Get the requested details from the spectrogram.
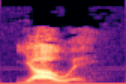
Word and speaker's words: Yahweh: Depending on how you change Hebrew letters into English, that's either J-H-V-H, which we pronounce out loud, Jehovah, or YHWH, which we pronounce out loud, Yahweh.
